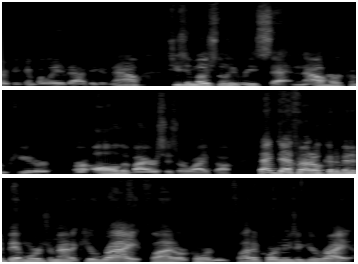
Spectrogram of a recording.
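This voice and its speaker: A man's voice: fairly high pitch, no room sound, rough recording. A man hosting a livestream, chatting with his viewers in a goofy, rambling way. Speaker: livestream host. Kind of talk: casual livestream chat.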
